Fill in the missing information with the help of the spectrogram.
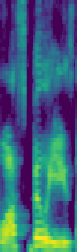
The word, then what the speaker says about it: Los Feliz: It is pronounced Los Feliz, not Feliz. That's how you can tell when someone is not from LA. – Yeah, I learned the hard way not to say Los Feliz. I've learned the hard way. – It's Feliz. That's how you say it. – Yeah, you know, like Feliz Navidad, like in the Spanish language, Feliz.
